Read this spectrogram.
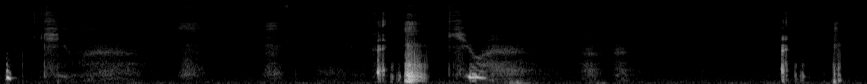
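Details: Nighttime sneezing from an itchy nasal tickle: several short sharp sneeze bursts with soft breathy sounds between, then two quick sneezes near the end.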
